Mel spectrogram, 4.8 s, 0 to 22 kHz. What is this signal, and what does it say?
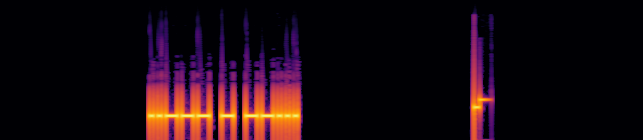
Morse code, heard as a keyed tone, about 40 wpm, 700 Hz. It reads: 2T7
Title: Common Cut Numbers - 3-Digit 40wpm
